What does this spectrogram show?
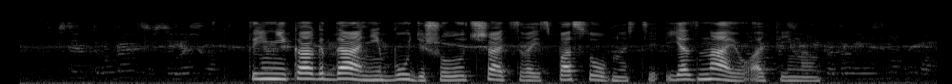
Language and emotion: Russian, angry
